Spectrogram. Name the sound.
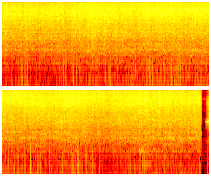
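okra frying in a pan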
